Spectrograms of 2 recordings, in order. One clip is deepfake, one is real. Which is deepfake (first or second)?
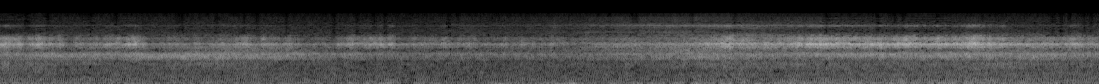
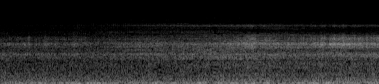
first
